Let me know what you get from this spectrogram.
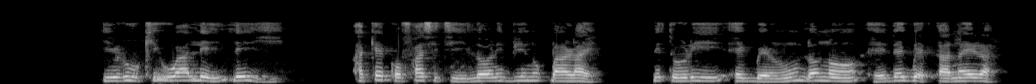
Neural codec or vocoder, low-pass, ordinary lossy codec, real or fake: none; 7.2 kHz; none; real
